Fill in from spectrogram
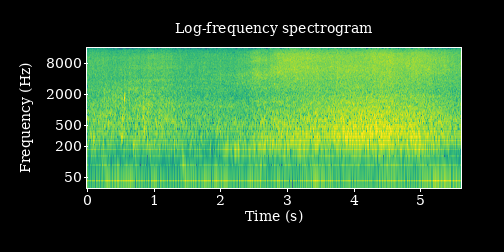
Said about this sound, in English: The splash of water on the shore, as waves crash up against rocks and droplets cascade back to foam.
